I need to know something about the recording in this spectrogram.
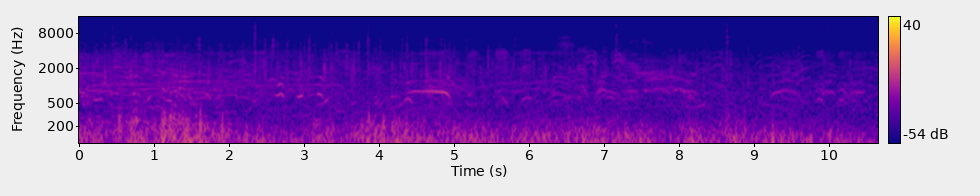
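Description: Indistinct voices of many people calling and talking across a soccer field, none clear enough to make out, over a steady low rumble of wind on the microphone.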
